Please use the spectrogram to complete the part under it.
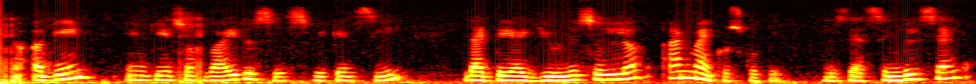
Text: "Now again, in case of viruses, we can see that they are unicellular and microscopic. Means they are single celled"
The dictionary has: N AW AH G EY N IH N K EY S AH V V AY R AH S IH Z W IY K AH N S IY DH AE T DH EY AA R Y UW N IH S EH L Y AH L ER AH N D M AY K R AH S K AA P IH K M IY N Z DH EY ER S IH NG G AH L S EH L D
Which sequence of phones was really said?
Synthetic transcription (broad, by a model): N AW AH G EY N IH N K EY S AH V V AY R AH S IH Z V IY K AH N S IY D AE T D EY AA R Y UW N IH S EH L L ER AH N D M AY K R AH S K AA P IH K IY Z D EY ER S IH NG G AH L S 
